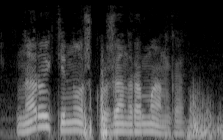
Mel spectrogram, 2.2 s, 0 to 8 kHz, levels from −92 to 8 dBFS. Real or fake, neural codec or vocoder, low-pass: real; none; 7.2 kHz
